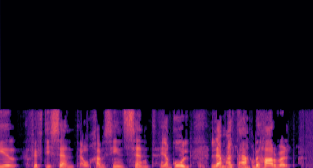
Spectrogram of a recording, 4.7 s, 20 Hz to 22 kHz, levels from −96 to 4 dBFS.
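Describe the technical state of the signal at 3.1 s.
Around 3.1 s the sound is just coming out of a stretch of deep dips and dropouts running from 1.17 to 3.09 s. Level falls by about 40 dB at worst, with roughly a second affected in total. This is speech suppressed in double talk, likely from the echo canceller turning down both its own talker and the loudspeaker echo when it couldn't tell the near talker from loudspeaker echo.

Overlapping this, from 3.01 to 3.12 s, a faint repeat trails the speech by 156 ms, about 25 dB below it. This echo leak is likely residue the loudspeaker side's canceller failed to remove from its loudspeaker pickup and sent back.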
